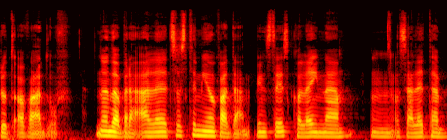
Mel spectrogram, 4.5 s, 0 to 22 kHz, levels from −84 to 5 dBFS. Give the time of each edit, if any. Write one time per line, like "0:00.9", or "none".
0:02.5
